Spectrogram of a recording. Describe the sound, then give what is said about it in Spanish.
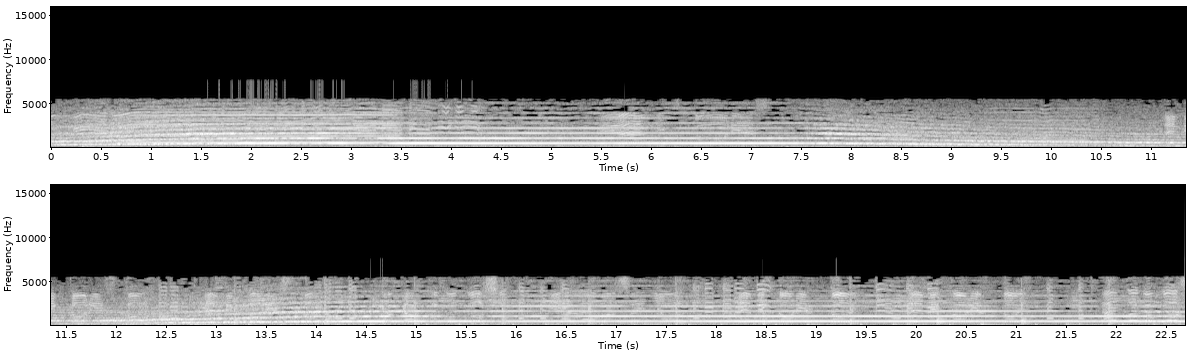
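Ambulance siren wailing loudly and continuously, holding a steady tone, sagging lower around the midpoint, then climbing back up, over a low pulsing beat. “Ahí está, llamaron la ambulancia para el diablo que está herido.”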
